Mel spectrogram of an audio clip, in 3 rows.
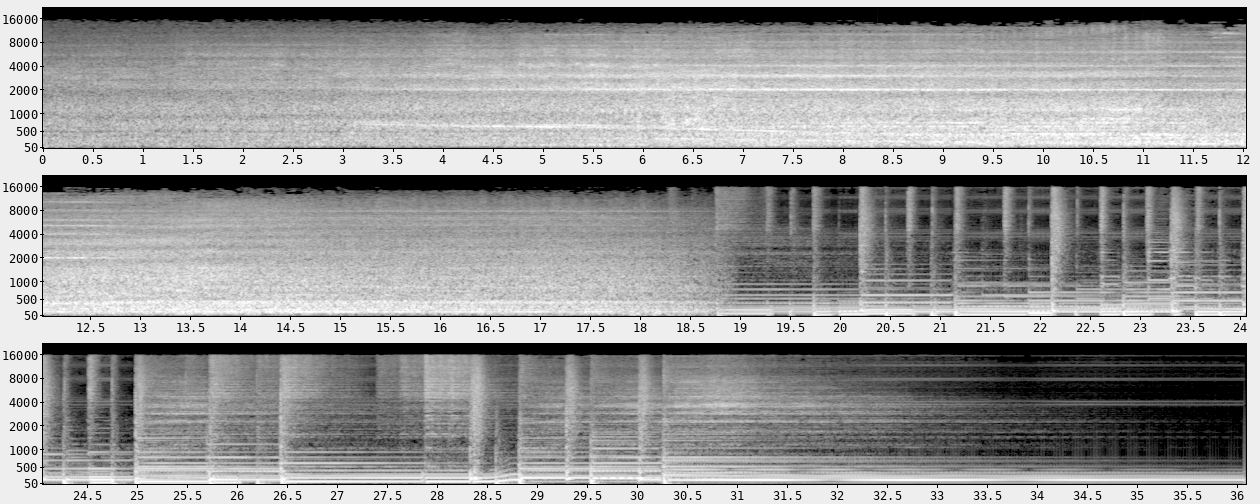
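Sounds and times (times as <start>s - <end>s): train wheel rumble: 0.0s - 19.0s
electric train motor whine: 3.6s - 18.8s
thin high whine: 3.9s - 18.8s, 32.2s - 36.0s.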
